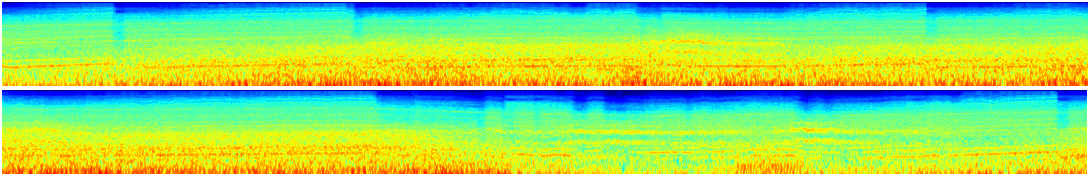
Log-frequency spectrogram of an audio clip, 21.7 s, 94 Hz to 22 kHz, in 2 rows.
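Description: A race car's engine in Gran Turismo 4 holds a steady, loud drone at high revs through a lap, dipping briefly near the end as it comes off the throttle and then builds again. No one talks.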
